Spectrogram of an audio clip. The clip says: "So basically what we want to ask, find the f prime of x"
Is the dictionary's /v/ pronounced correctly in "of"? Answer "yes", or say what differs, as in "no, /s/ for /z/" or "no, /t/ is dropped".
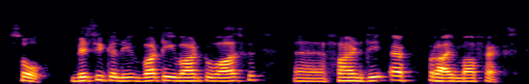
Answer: no, /p/ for /v/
